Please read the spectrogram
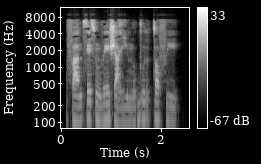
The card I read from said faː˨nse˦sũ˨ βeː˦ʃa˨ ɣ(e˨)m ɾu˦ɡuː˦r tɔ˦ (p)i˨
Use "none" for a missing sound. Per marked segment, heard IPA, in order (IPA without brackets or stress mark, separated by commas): i˨, f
